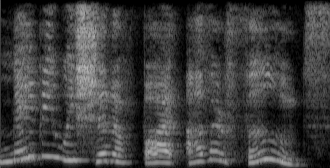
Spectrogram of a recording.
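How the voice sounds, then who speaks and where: Using a put-on character voice, a woman speaks in a squeaky, extremely high register with very wide pitch swings at a fairly slow pace. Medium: read story. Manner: practical, gently insistent.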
